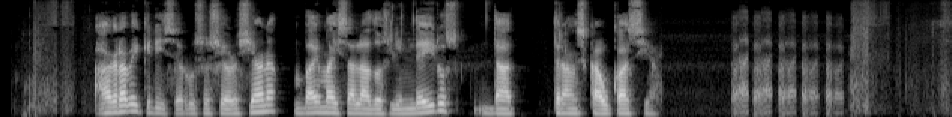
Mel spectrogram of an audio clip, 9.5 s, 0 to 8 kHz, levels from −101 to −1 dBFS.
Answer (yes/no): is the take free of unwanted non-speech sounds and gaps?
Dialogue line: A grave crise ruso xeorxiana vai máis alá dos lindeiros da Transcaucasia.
no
